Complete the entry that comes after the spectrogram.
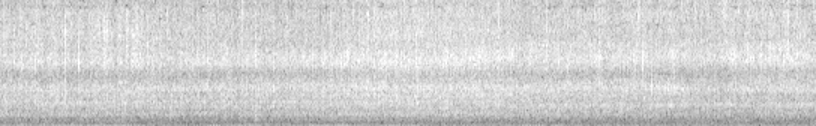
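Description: Sambal tumis of chilli paste and anchovies sizzling steadily as it cooks in a frying pan, with a low hum underneath.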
